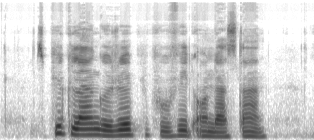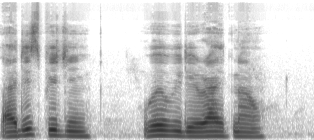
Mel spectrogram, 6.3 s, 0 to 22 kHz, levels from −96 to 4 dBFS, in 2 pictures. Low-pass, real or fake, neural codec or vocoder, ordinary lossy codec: 19.8 kHz; real; none; Opus, 32 kbps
